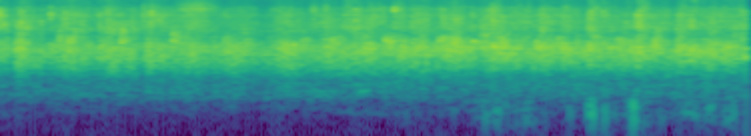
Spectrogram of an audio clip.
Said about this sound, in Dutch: Ik wil jullie in elk geval bedanken voor jullie aanwezigheid en jullie deelname en ook alle leden van het panel van harte bedankt en geef ze nog een hartelijk applaus.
